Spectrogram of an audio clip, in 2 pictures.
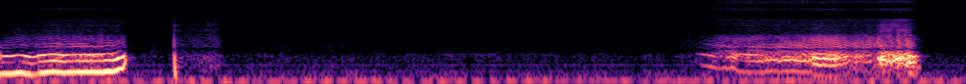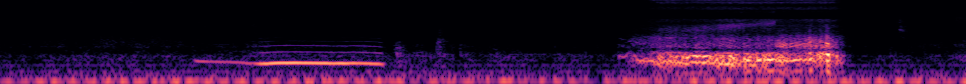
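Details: A Shiba Inu, a former rescue dog, snores loudly, with harsh rasping breaths roughly every eight seconds.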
